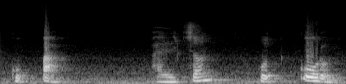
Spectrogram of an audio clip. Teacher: 기역이나 디귿이나 시옷이나 지읒이 이것이 이제 쌍기역, 쌍디귿, 쌍시옷, 쌍지읒으로 발음되는 것입니다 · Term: 된 소리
